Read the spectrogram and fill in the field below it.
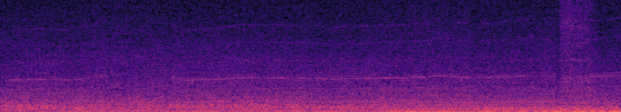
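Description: A Renault Clio Cup race car engine from Project Cars drones steadily at high revs, a continuous buzzing roar with a faint whine, no voices.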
